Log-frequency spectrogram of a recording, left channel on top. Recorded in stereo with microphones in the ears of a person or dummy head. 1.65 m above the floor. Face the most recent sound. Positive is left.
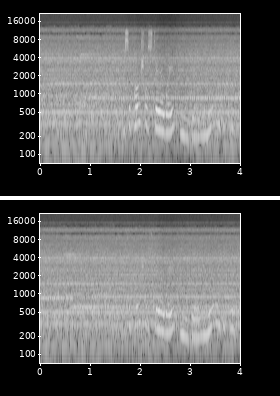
turn(degrees=-40)  # may be behind; listen again after turning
